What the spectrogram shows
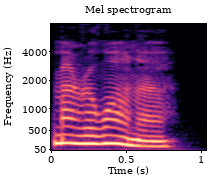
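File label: "marijuana", English, British English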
